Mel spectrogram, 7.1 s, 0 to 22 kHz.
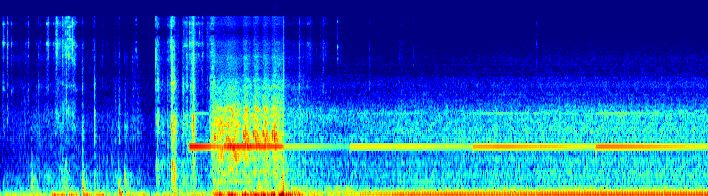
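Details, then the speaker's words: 2003 Dodge Ram diesel after replacing the MPROP/FCA (Bosch 0928400666) to cure surging, rough idle and stalling: starts at once and settles into a smooth, steady idle with no surging; door chime beeping. "we're talking smooth, baby. Oh, that's always nice when that happens."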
